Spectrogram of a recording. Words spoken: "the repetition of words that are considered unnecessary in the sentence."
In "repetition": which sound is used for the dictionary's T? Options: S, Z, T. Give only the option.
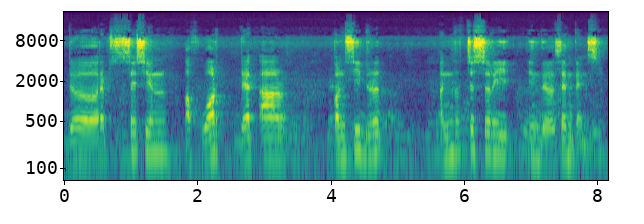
S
